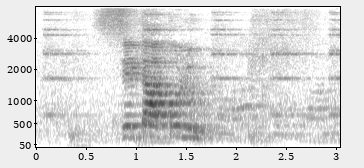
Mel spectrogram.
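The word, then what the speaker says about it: Psittacula: ठीक है, parrot, parrot, parrot, सिटाकुलू, एक पी यहां साइलेंट रहता है, स्टाकुलू या स्टाकुलू।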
